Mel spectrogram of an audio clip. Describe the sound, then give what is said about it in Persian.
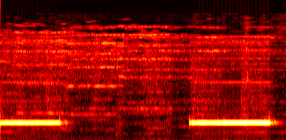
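The ringback tone of an unanswered telephone call: two steady, fairly loud low tones, each lasting about a second, with a silent pause between them. “برای پیگیری این خبر زنگ زدیم به آقای رضازاده، شورای شهر.”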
